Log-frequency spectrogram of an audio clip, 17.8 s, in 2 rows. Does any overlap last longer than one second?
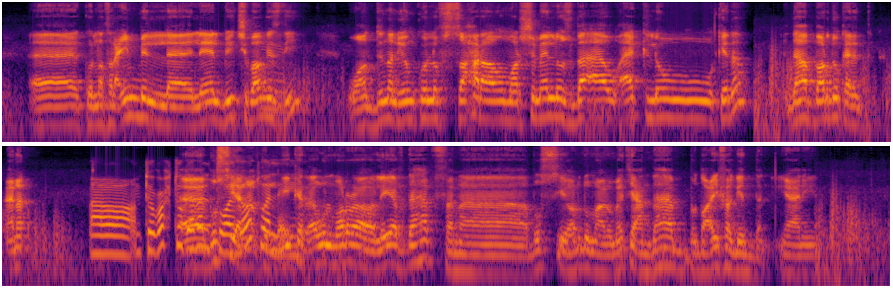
Yes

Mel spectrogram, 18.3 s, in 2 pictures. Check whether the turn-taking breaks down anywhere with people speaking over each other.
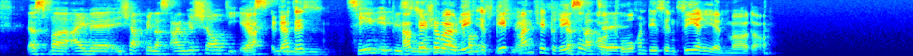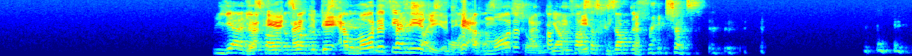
Yes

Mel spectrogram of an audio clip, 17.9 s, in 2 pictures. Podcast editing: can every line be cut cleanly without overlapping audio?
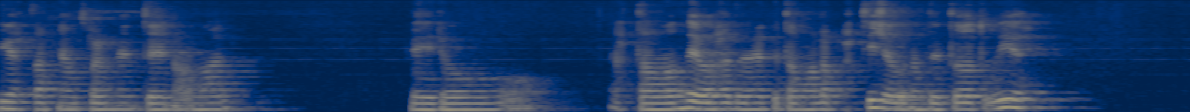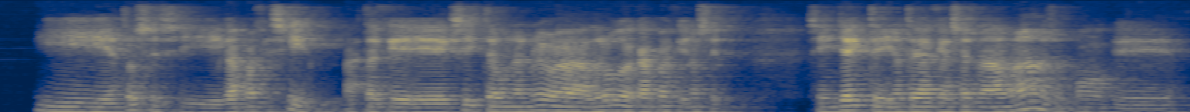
Yes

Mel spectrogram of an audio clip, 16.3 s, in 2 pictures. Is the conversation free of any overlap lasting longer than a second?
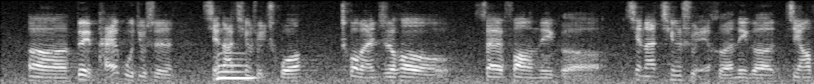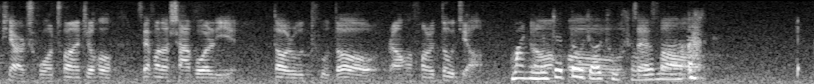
No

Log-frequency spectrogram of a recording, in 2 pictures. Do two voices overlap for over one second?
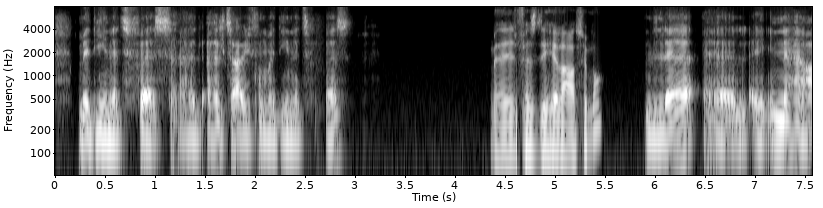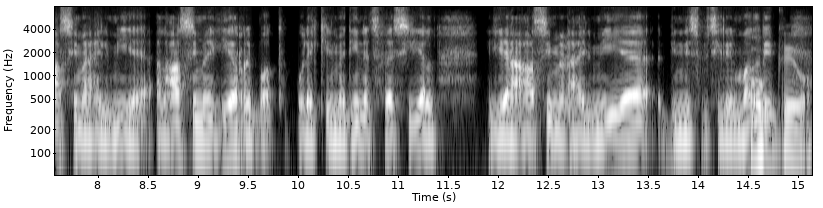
No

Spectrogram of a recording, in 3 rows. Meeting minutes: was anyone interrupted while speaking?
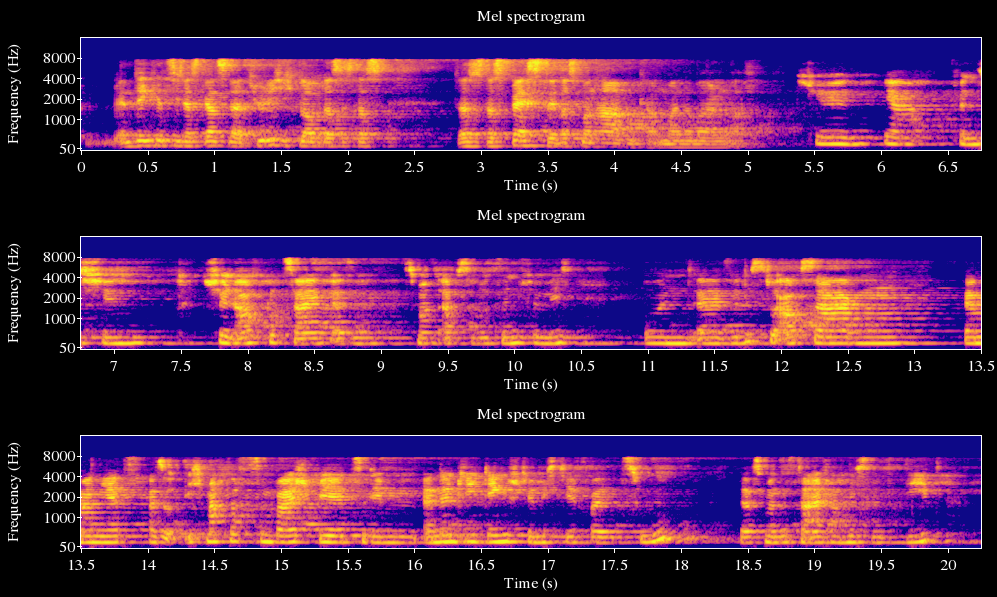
No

